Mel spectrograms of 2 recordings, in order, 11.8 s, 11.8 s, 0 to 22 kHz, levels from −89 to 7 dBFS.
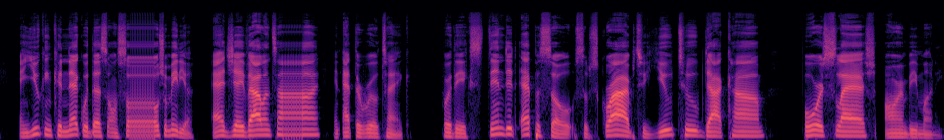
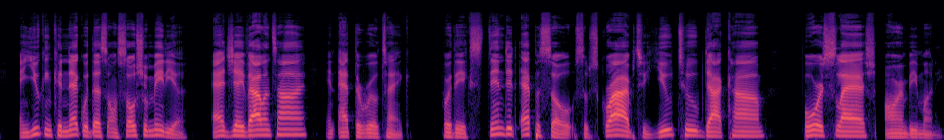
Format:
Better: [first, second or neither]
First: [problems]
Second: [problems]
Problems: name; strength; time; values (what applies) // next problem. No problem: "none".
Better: second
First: audio freezing; at 1.5 s and at 3.5 s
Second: none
